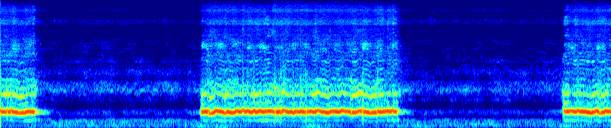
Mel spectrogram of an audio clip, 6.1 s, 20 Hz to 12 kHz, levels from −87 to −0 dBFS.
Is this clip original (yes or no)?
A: no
